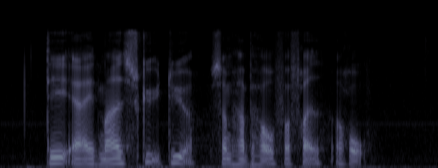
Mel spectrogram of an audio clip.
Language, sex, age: Danish, male, 31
